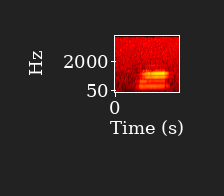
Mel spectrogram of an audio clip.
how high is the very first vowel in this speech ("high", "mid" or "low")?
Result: mid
